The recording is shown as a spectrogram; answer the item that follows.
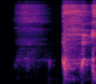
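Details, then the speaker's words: A soft breath, then a burst of two or three harsh, throaty coughs from an adult recovering from a bad viral cold, during a live talk; cough. "I'm recovering from a a pretty bad uh virus cold thing so excuse my voice and occasional coughs"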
